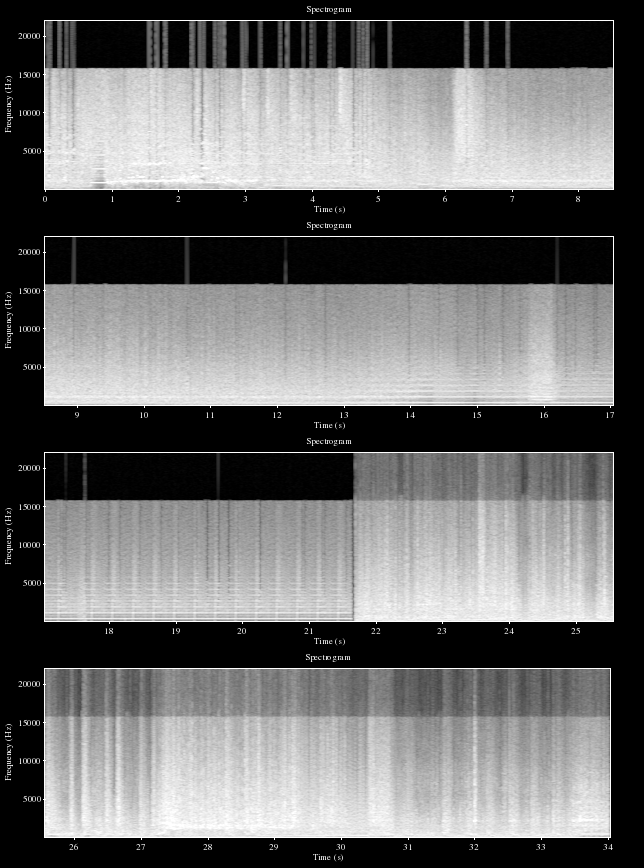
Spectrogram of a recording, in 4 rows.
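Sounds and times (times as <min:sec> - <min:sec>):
held feedback tone: 0:00.0 - 0:21.7
harsh distorted noise music: 0:00.0 - 0:34.0.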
